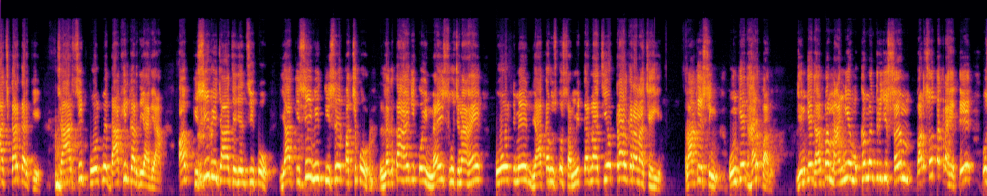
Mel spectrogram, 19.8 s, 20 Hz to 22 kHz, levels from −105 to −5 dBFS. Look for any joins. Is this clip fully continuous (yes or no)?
no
